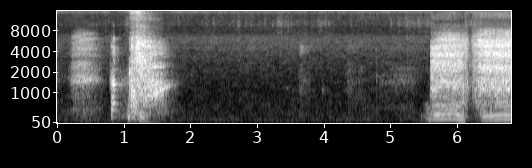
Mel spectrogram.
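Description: Several sharp sneezes, each with a loud explosive burst, one after another; repeated sneezing.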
